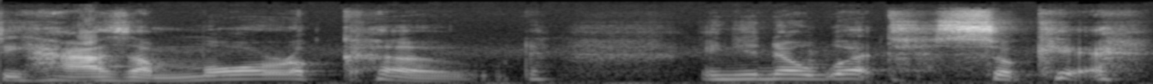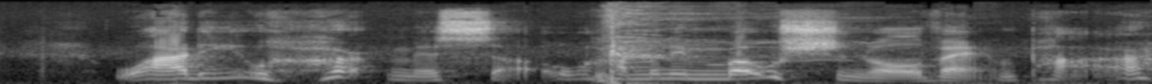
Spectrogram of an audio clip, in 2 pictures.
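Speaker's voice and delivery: genteel Southern gentleman accent. Describing the main vampire character, speaker shows how he talks: Bill Compton Southern accent. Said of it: "He talks like this".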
